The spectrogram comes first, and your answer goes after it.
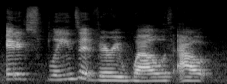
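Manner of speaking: normal talking voice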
